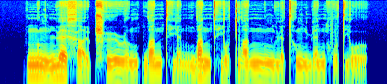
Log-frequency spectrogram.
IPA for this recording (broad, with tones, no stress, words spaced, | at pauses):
n̪ʊ˥˧ŋn̪ɥɛ˥˩ xa̰˨˩ɪ̯ʈ͡ʂʰɻ̩˧˥ ɻɤ˧˥ŋpwa˥nt̪ʰjɛ̰˨˩n mwa˥˩nt̪ʰjo˩ʊ̯t̪wa˧˥n n̪ʊ˥˩ŋlɥɛ̰˨˩t̪ʰʊ˥˩ŋ mɥɛ˥nfɤ˧˥t̪jo˥˩ʊ̯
